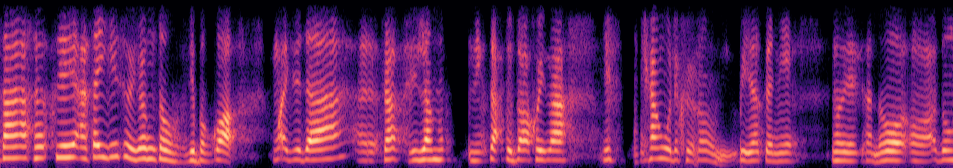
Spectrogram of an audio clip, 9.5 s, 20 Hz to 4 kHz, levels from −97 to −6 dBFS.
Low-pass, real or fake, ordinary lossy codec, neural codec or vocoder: 3.6 kHz; fake; Opus, 24 kbps; codec, 16 kHz in and 24 kHz out, 0.4 kbps, LongCat-Audio-Codec, four codebook decoder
